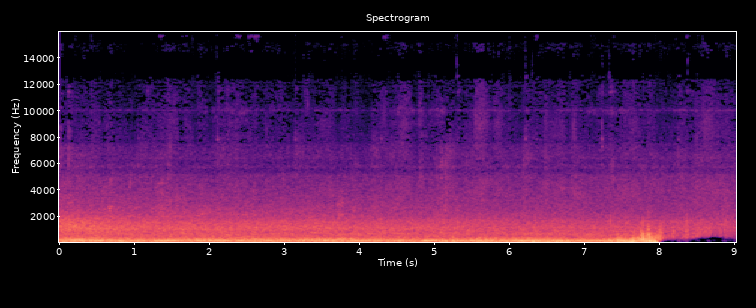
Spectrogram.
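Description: A bus engine idles with a low hum close by.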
